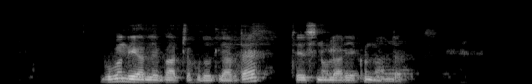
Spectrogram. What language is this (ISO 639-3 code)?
uzb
